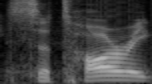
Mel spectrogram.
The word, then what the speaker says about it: Sattery: So Simon, we just got a correction on the pronunciation of Garcia's first name. It's Sattery Garcia.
